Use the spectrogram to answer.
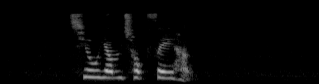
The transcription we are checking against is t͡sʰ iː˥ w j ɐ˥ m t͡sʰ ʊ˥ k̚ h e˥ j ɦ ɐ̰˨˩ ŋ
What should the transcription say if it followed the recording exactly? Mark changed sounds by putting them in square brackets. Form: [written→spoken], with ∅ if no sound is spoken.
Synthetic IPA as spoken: t͡sʰ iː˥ w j ɐ˥ m t͡sʰ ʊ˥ k̚ [h→f] e˥ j ɦ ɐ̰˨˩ ŋ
